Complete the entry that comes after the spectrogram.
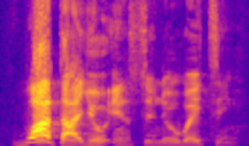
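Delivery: loud, affronted warlord challenge; African warlord. Acted. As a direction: demand it like a hammed-up general. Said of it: "in his best impression of an African warlord".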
